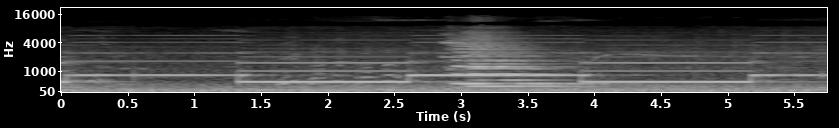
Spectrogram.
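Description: Level crossing warning alarm sounding two alternating tones, a higher and a lower one, switching about every 1.3 seconds. About three seconds in, a departing diesel train gives a short horn blast, over a steady low rumble.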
